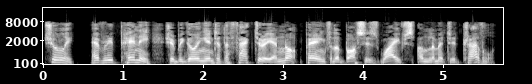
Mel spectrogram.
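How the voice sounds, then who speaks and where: A man voicing a nervous, earnest police constable with a Highland Scottish accent, in a dull lo-fi recording. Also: animated, brisk, no echo, natural voice. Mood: pleading. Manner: earnest, pleading.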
